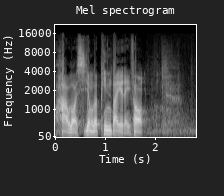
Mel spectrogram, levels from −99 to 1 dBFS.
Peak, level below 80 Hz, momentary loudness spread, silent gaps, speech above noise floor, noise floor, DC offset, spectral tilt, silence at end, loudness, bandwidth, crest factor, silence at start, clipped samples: -6 dBFS; -64 dBFS; 3 LU; none; 29 dB; -49 dBFS; under 0.1%; -5 dB/octave; 0.5 s; -21 LUFS; 15 kHz; 16 dB; 0 s; under 0.1%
